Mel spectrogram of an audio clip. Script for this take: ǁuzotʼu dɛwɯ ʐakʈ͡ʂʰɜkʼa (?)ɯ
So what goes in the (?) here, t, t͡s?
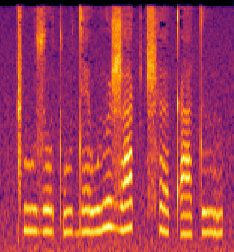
t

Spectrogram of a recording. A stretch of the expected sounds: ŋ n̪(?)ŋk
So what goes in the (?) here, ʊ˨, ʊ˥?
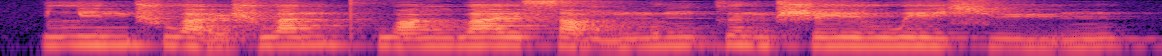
ʊ˥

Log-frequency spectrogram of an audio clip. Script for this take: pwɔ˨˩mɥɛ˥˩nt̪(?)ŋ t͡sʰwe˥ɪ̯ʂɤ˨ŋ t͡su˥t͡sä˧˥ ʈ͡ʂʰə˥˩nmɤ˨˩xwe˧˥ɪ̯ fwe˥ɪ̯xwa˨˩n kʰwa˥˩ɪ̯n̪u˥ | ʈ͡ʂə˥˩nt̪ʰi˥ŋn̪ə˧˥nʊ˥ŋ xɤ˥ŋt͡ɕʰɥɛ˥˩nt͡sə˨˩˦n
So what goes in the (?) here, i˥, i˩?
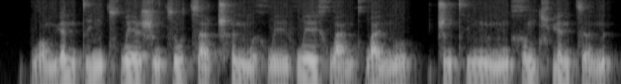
i˥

